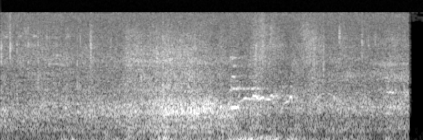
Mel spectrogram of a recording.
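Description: Outdoor ambience with wind buffeting the microphone, a steady rush with low rumbling gusts. A brief faint chirp comes about two and a half seconds in.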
